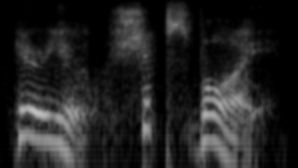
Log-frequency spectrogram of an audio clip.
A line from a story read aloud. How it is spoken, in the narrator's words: cried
